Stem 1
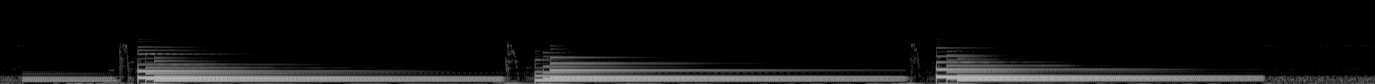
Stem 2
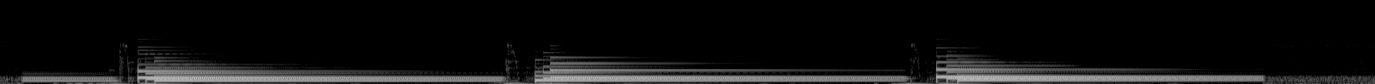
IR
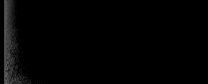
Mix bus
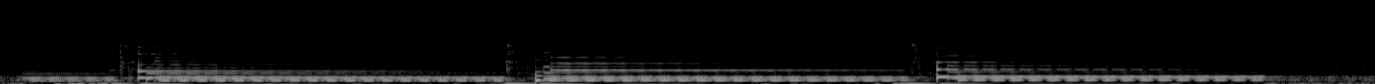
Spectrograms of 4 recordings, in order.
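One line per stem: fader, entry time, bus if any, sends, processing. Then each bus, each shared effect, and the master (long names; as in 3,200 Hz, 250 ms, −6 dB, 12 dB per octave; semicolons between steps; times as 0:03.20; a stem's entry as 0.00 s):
−6.5 dB, 0.00 s, no send, tuned comb filter 70 Hz, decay 1.7 s, harmonics all, mix 70%
−1.0 dB, 3.7 ms, send −10.5 dB, notch filter 1,200 Hz, Q 11; phaser with staggered stages 5.4 Hz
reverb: on, RT60 0.45 s, pre-delay 5 ms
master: downward compressor 6 to 1, threshold −30 dBFS, peak gain reduction 14.5 dB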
